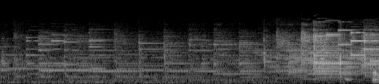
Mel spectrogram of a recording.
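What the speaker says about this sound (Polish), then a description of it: "Ktoś się nie bał i zadzwonił." Incoming-call ringtone on a phone out beside beehives during sugar-syrup feeding, a steady melodic tone pattern that rises and grows louder toward the end, with no talking over it.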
